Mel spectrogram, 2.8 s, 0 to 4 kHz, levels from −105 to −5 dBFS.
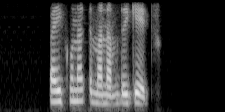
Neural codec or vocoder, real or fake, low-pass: codec, 16 kHz, 0.9 kbps, LongCat-Audio-Codec; fake; 3.6 kHz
